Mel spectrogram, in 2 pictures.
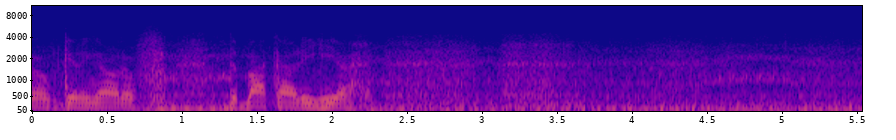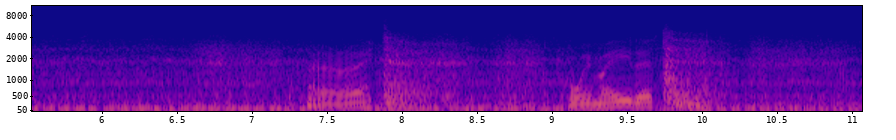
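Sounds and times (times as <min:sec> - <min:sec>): motorcycle engine running low speed: 0:00.0 - 0:11.0.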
